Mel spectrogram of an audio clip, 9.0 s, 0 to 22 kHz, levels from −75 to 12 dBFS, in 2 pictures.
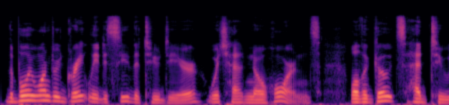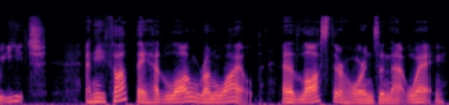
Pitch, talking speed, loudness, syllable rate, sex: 135 Hz, 235 wpm, -19 LUFS, 4.9 syllables/s, male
